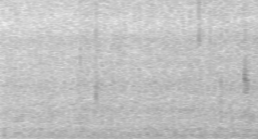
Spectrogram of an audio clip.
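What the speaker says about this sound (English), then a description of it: "Believe it or not, we could use some of this rain because we've been kind of dry as of late." Steady rain falling outdoors in Southern Virginia, a dense even hiss of drops close by with no voices.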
